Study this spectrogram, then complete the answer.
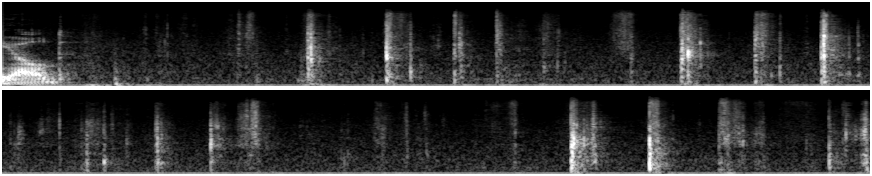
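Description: Cards are shuffled with quick, light snaps.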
